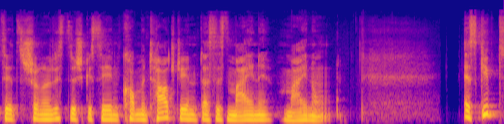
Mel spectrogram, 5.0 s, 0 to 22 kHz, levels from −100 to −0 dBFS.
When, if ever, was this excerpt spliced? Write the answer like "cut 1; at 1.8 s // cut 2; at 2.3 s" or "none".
cut 1; at 1.7 s // cut 2; at 2.3 s // cut 3; at 2.8 s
